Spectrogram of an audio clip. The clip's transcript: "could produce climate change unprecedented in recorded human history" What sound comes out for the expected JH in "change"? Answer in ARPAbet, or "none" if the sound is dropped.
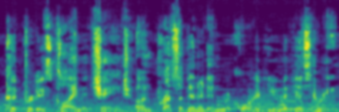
JH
